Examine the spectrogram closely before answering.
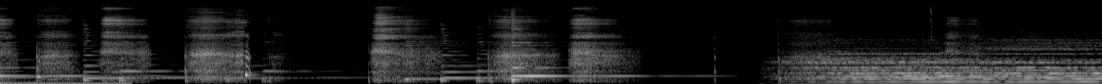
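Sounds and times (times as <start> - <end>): woman crying: 0.0 - 2.9, 4.9 - 6.2
soft background music: 0.0 - 6.2, 7.8 - 11.0.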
